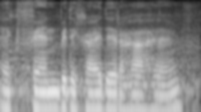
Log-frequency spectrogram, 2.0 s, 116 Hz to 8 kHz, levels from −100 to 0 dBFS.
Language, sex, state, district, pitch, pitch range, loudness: Hindi, male, Arunachal Pradesh, Papum Pare, 120 Hz, 115-125 Hz, -17 LUFS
